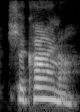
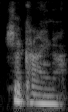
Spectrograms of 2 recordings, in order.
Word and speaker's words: Shekinah: pronunciation of your name shakina just like you you've heard shakina Glory it means in Hebrew one who holds the vessel of the feminine divine God's Essence on Earth shakana shakina yes okay so ladies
